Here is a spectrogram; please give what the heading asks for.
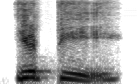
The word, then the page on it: yippee: Indian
